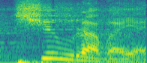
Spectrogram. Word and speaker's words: Surabaya: Surabaya, bacanya Surabaya ya.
